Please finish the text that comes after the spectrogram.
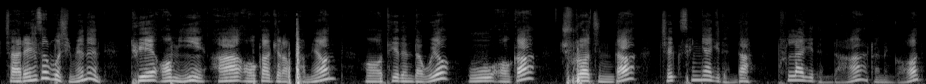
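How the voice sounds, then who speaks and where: A man's voice: fairly high pitch, big pitch swings, moderate pace, few pauses. A man from giving a recorded university lecture, explaining patiently with many fillers and restarts and drawing out his examples. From Seoul.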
